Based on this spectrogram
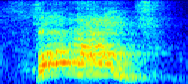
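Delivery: play-acted, very high, loud scream. Retelling surrounding a farmhouse with about forty others, retelling a screamed command. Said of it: "I'm screaming as if there was".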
